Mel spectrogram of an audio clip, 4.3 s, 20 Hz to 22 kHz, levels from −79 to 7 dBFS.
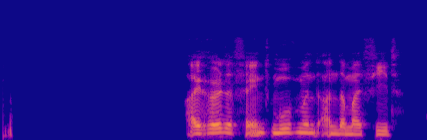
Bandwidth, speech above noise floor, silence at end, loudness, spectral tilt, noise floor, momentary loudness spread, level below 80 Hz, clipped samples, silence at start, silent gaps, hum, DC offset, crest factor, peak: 7.4 kHz; over 65 dB; 0.3 s; -26 LUFS; -4.5 dB/octave; under -90 dBFS; 8 LU; -70 dBFS; under 0.1%; 0.1 s; 0.30-1.83 s; none; under 0.1%; 22 dB; -6 dBFS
